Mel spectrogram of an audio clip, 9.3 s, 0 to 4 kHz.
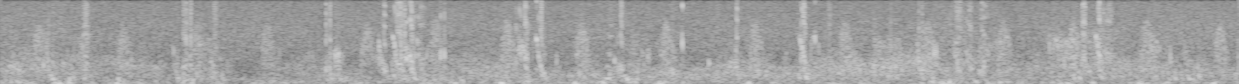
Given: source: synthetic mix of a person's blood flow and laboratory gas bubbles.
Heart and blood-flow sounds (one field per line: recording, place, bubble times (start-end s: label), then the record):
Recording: Doppler ultrasound of blood flow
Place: subclavian vein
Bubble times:
0.00-0.02 s: bubbles
0.30-0.72 s: bubbles
1.27-1.71 s: bubbles
2.06-2.10 s: bubbles
2.29-2.73 s: bubbles
2.80-3.38 s: bubbles
3.81-4.21 s: bubbles
4.30-4.45 s: bubbles
4.51-4.90 s: bubbles
5.02-5.16 s: bubbles
5.29-5.38 s: bubbles
5.43-5.58 s: bubbles
5.73-5.79 s: bubbles
5.86-5.92 s: bubbles
5.96-6.21 s: bubbles
6.51-6.80 s: bubbles
6.85-7.06 s: bubbles
7.13-7.60 s: bubbles
7.83-8.49 s: bubbles
8.62-9.05 s: bubbles
9.24-9.30 s: bubbles
From the record:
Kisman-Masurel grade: 232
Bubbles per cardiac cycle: several, 3 to 8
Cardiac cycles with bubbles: 50 to 99%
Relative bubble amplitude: moderate (0.250 to 0.450)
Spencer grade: 3 (all of the cardiac periods contain showers or single bubble signals, but not dominating or overriding the cardiac motion signals)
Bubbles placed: anywhere in the cardiac cycle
